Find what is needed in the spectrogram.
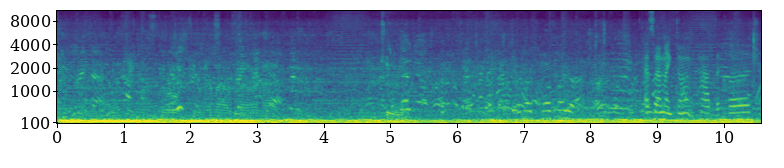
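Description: A car engine idling with a steady low drone, with several people talking over it.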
